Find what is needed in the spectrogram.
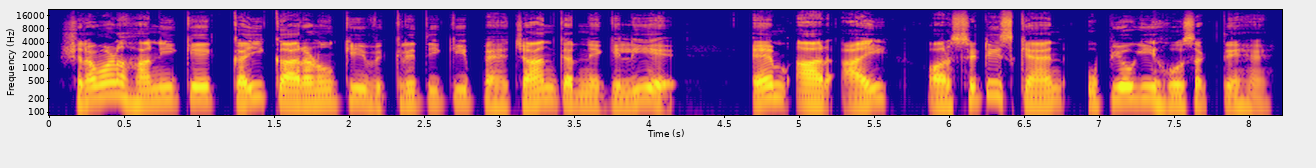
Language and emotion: Hindi, neutral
